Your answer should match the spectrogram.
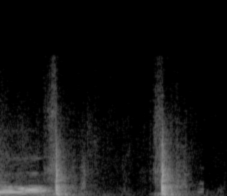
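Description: Kitchen knife cutting an onion on a cutting board: two faint knocks of the blade on the board, about a second apart.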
